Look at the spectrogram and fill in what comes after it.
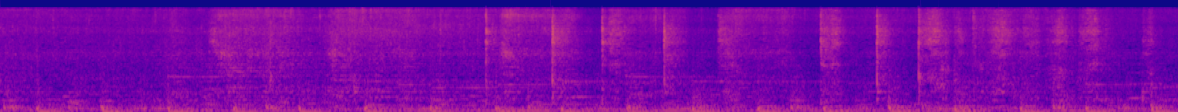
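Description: Ground bhat (black soybean) paste sizzling as it is stirred into frying tomato-onion masala in an iron kadhai. A few seconds in, a metal spoon starts scraping and clacking against the pan in quick repeated strokes.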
